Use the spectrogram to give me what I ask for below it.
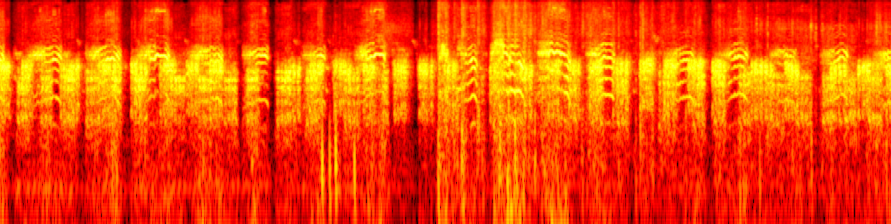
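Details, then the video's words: Chao chảo bird sound meant to draw birds into traps: continuous scratchy chattering in quick uneven bursts, about two per second, laced with squeaky rising-falling notes. "Tiếng Chim chao chảo"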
